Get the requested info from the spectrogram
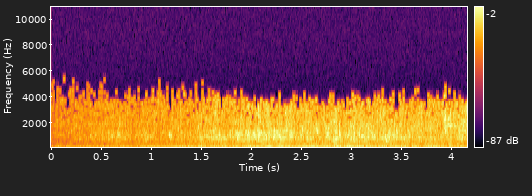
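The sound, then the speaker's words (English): A boat engine runs with a steady, low droning hum, swelling slightly louder after the first second and holding constant throughout, with no voices. “I'll take the boat round as soon as it gets dark.”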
